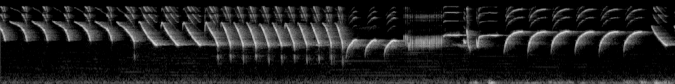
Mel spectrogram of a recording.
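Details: Canary singing as a lure to make other canaries sing along: quick trills of falling notes, a brief buzzy phrase, then a slower run of rising-falling whistled notes.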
